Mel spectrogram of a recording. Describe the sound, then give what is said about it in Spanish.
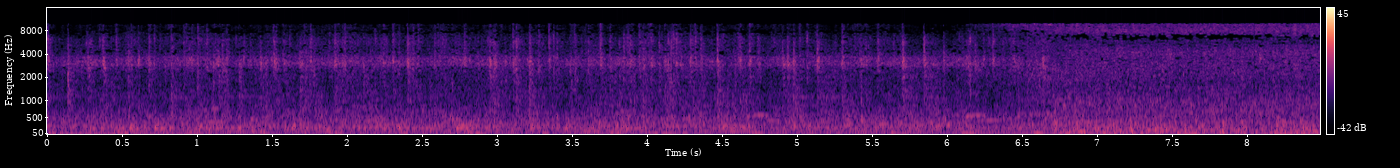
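Heavy rain mixed with hail pours down in the city of Alicante during a brief afternoon downpour, a steady, dense, loud roar throughout, with a low rumbling undertone and no voices. “Lluvia y granizo en Alicante.”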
